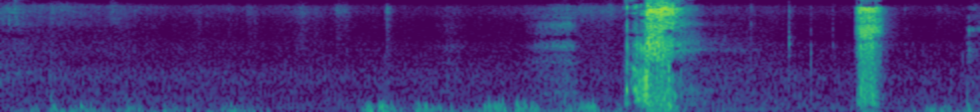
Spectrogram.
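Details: Soft sniffing breaths building to one sharp sneeze, then a second shorter one: sneezing.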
